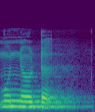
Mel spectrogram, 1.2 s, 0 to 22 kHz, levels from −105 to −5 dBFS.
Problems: none marked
